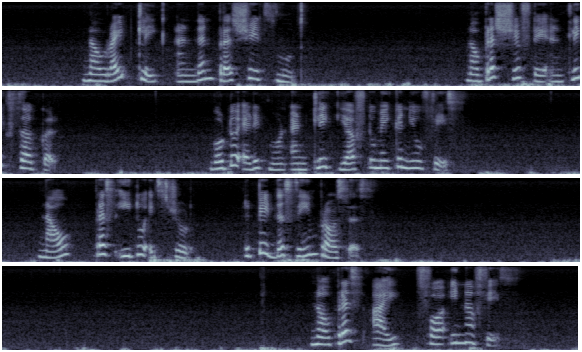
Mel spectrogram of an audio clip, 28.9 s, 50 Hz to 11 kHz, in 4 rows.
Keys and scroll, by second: 0.6 Tab, 2.4 Tab, 8.5 shift+a, 10.3 s, 11.5 Tab, 12.4 f, 13.1 Tab, 13.5 g, 13.7 y, 14.1 x, 16.0 Tab, 16.5 e, 19.4 e, 21.2 s, 21.9 e, 24.0 g, 24.2 z.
